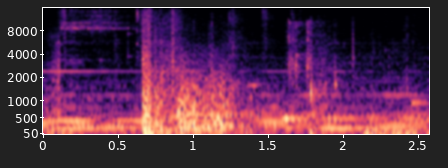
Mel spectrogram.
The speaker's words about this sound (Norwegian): Og han kan ikke kjøre ned dem så da må jeg skyte. Så høres lyden av pistolskudd.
